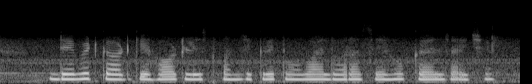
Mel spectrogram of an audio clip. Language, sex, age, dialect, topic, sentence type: Magahi, female, 31-35, Western, banking, statement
